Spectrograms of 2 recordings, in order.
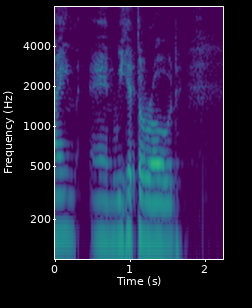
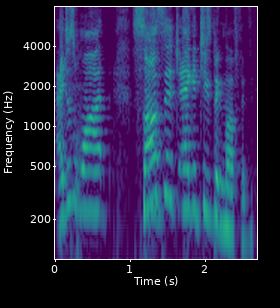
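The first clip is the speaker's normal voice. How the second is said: exasperated repeat; 6 semitones higher than usual. Retold or imitated. Repeating the order to the clueless cashier, fed-up insistence.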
